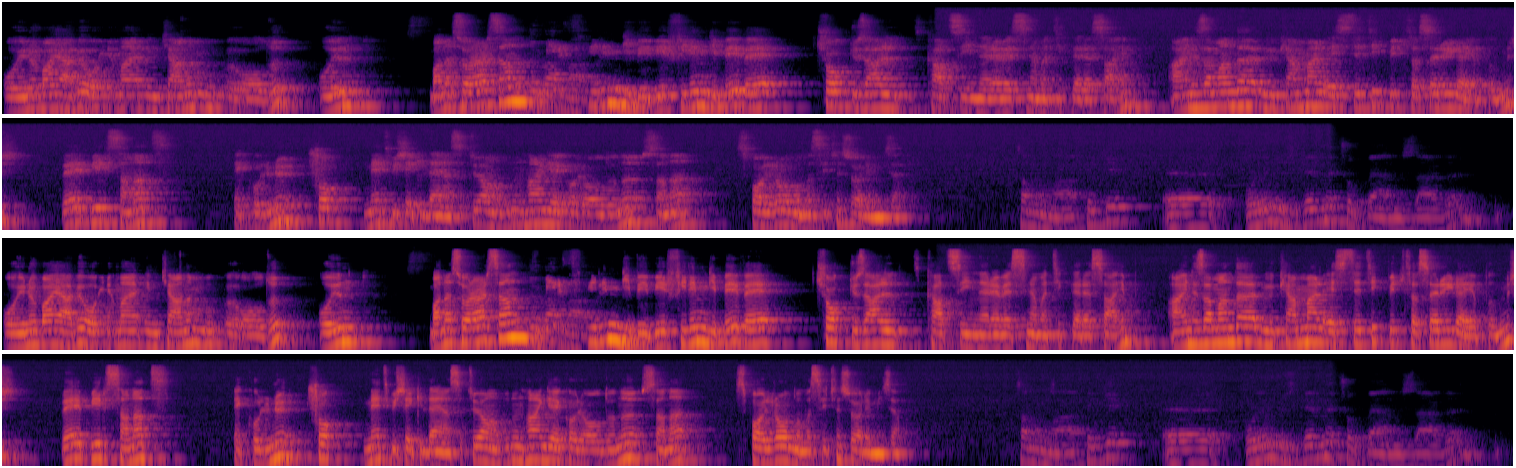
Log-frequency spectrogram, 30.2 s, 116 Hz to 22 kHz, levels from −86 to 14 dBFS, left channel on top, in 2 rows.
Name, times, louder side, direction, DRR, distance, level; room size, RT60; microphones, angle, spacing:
voice 1, 0.0-2.8 3.2-3.6 4.3-5.6 5.9-7.7 8.1-9.0 9.2-11.3 11.7-15.2 15.7-16.8 17.4-18.4 18.7-22.0 22.5-24.1, right 5 dB, 80° right, 8 dB, 0.4 m, -29 dB
voice 2, 0.5-0.9 4.0-4.2 5.1-6.0 8.9-9.0 25.2-26.4 26.7-30.1, equal, 10° right, 2 dB, 0.3 m, -44 dB
sound 1, 9.3-28.4, left 4 dB, 65° left, 0.8 m, -54 dB
4.9 x 2.5 x 2.6 m, 0.83 s
head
